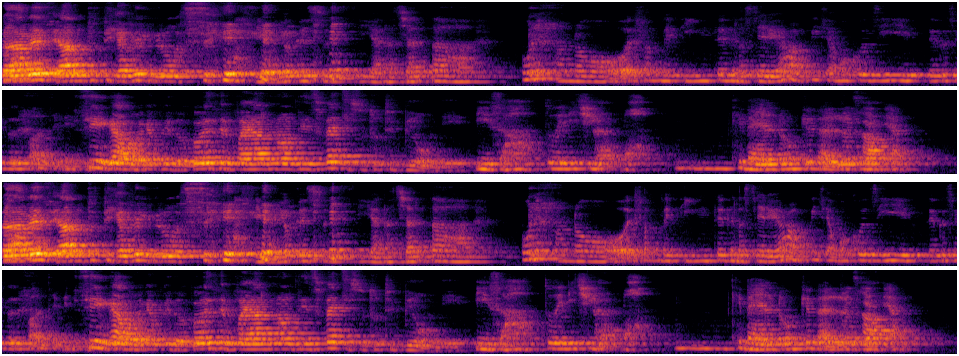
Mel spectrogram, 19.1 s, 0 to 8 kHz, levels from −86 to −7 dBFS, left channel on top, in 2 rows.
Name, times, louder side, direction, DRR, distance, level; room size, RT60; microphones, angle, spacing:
voice 1, 0.0-2.7 5.3-5.5 10.4-14.1 15.5-15.6 17.9-18.3, left 1 dB, ahead, -6 dB, 0.5 m, -28 dB
voice 2, 2.5-4.7 5.2-10.5 10.7-11.0 14.3-16.0 16.3-18.5, left 1 dB, 40° right, -1 dB, 0.8 m, -36 dB
3.4 x 3.1 x 3.3 m, 1.2 s
head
